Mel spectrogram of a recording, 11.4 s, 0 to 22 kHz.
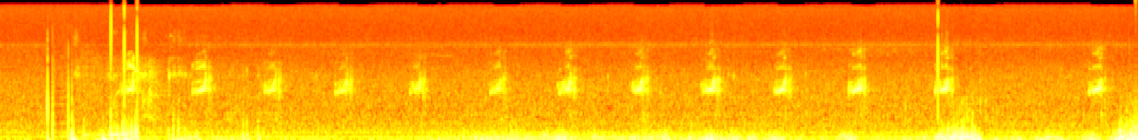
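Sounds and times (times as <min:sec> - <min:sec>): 
keel-billed toucan calling in Belize: 0:00.6 - 0:09.6, 0:10.9 - 0:11.2.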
